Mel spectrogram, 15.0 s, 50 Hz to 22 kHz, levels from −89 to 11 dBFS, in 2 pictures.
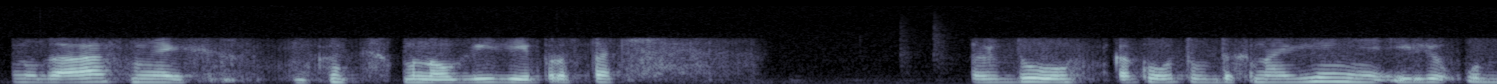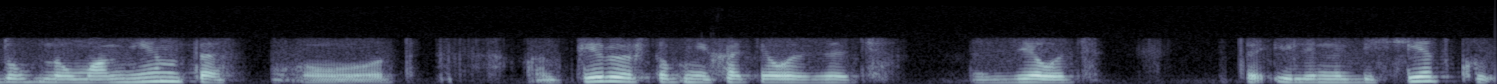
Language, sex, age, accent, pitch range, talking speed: Russian, male, 50-69, native, 145-160 Hz, 100 wpm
